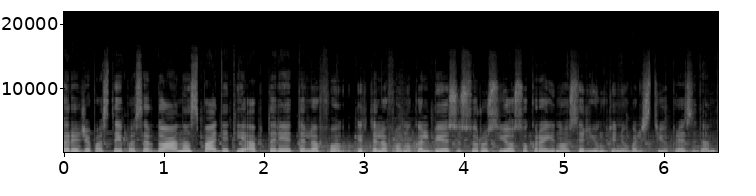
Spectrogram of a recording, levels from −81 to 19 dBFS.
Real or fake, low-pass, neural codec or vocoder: real; 19.8 kHz; none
